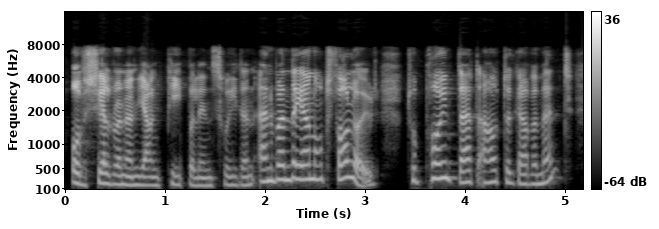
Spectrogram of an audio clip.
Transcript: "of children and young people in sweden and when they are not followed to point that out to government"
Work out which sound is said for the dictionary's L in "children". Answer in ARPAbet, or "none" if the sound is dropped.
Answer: L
